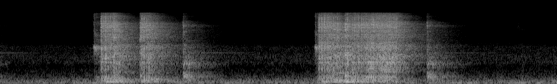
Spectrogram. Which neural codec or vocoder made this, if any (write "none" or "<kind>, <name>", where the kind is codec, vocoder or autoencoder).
vocoder, BigVGAN v2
